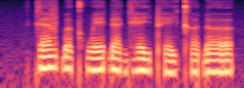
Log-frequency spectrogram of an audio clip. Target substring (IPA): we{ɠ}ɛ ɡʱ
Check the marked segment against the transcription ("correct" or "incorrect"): correct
